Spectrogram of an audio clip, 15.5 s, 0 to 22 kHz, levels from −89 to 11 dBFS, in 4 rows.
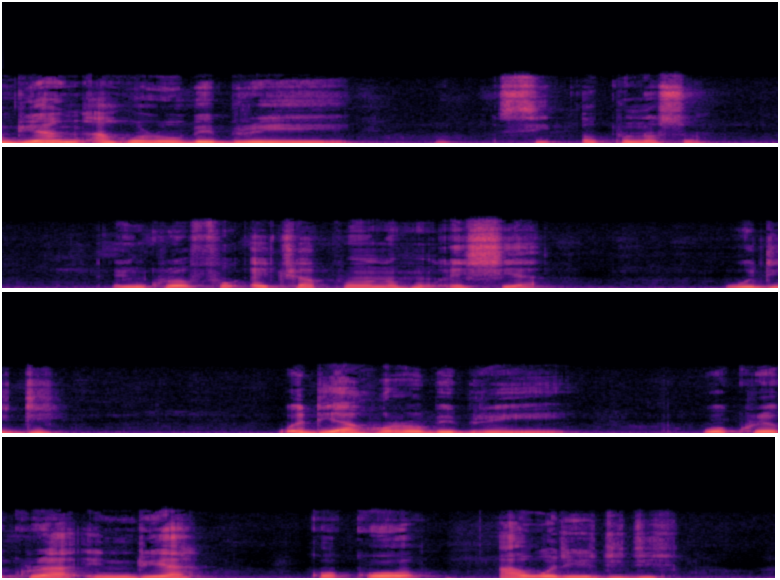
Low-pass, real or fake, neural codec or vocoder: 10.8 kHz; real; none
